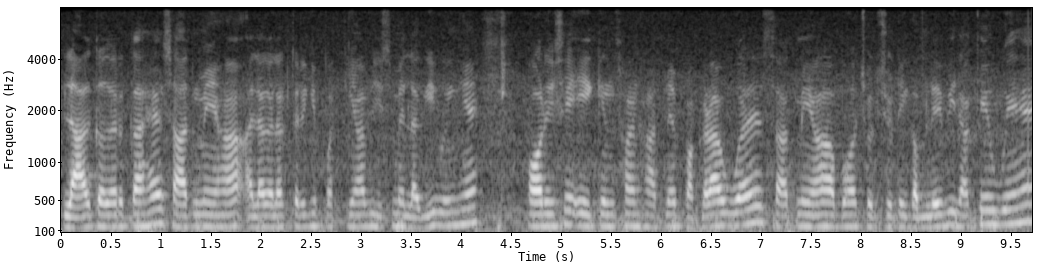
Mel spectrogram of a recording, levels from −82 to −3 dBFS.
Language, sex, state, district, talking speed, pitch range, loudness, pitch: Hindi, male, Madhya Pradesh, Katni, 230 wpm, 150-165 Hz, -18 LUFS, 155 Hz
